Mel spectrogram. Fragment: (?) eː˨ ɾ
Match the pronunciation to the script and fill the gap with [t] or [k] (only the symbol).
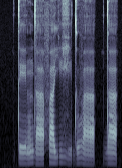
t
